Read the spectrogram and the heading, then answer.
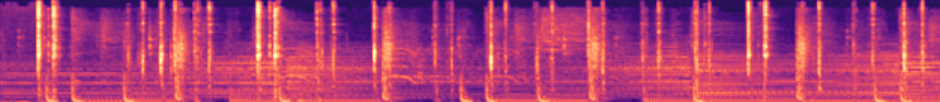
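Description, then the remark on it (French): Rapid typing on a computer keyboard while coding an artificial intelligence program, fairly loud, with irregular bursts of sharp clicks and brief pauses between them. Nobody speaks. “En même temps, là, je suis en train de coder l'intelligence artificielle, euh, puis j'intègre aussi les questions.”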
